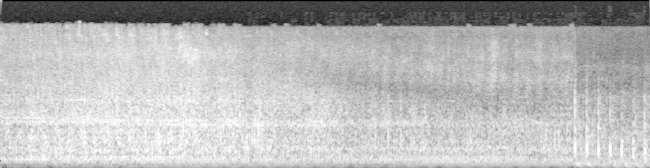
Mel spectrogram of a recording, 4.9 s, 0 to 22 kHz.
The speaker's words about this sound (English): Each helicopter carries a huge bucket holding 250 gallons of water. They release the water over the fire like a very, very heavy rainfall.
